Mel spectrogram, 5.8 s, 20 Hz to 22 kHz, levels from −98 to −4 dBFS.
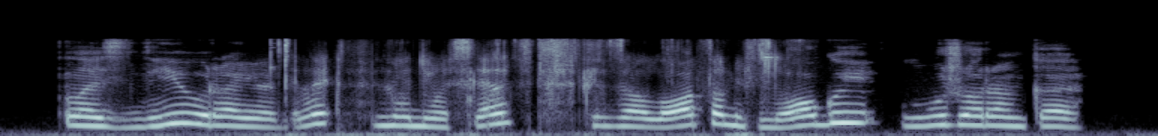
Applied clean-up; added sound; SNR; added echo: neural diffusion model UNIVERSE++.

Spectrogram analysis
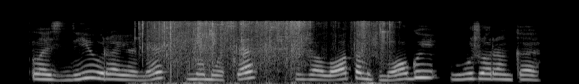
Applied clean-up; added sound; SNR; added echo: none; Glass; 4 dB; none.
